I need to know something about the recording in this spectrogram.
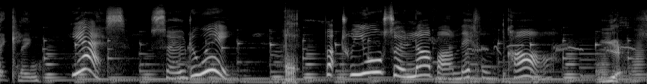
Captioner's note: snorts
